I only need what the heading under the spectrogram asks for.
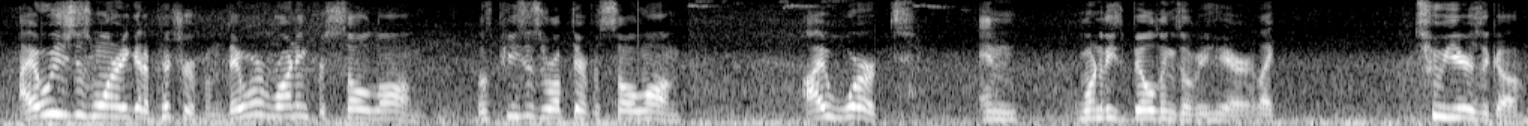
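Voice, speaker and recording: The talking moves at a fairly quick pace, with a dry sound that has no echo and noticeable background noise behind it. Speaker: graffiti tour narrator. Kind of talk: casual vlog chat. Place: street. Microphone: phone near.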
